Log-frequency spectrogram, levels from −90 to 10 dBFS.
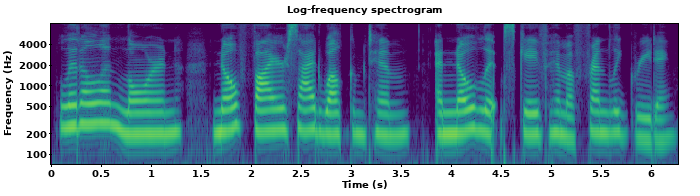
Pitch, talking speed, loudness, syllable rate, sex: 210 Hz, 145 wpm, -18 LUFS, 4.1 syllables/s, female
